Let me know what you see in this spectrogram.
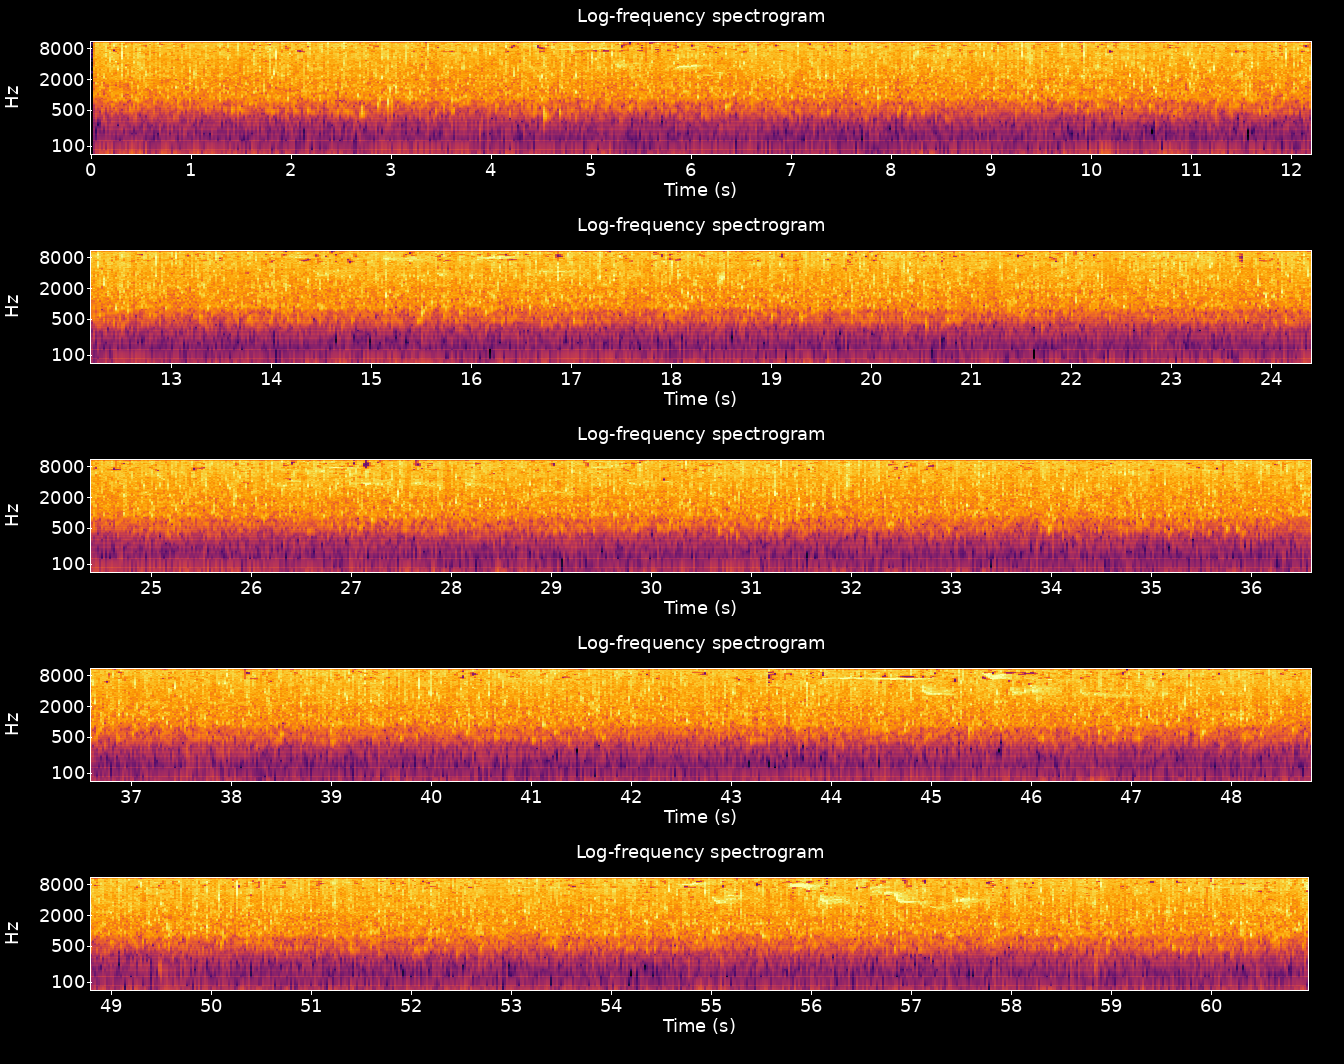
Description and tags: Summer forest brook
A summer brook in a forest in central Europe. With some birds as well but the water running down little rocks and stones dominates.
brook, summer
